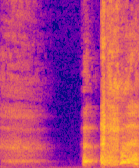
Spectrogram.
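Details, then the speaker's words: Adult recovering from pneumonia, coughing while talking, says the cough is less than last week; a cough that tickled the throat. "Excuse me, as you can hear, I'm still coughing."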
